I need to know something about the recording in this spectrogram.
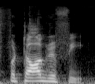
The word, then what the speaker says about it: photography: So here I pronounce this as photograph, here I pronounce this as photography.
